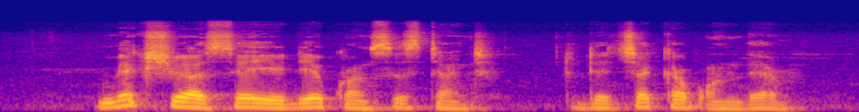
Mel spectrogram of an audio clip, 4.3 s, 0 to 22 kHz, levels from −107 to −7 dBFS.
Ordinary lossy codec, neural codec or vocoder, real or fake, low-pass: none; none; real; 10.8 kHz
